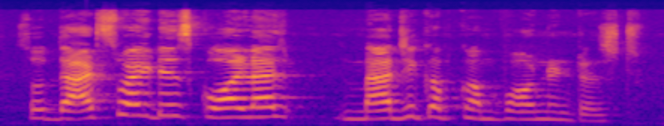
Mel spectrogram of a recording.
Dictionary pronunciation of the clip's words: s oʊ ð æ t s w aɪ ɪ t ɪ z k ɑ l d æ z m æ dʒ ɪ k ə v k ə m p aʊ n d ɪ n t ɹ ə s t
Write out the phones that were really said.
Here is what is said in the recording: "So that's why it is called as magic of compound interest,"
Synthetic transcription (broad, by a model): s oʊ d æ t s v aɪ ɪ t ɪ z k ɑ l d æ z m æ dʒ ɪ k ə v k ə m p aʊ n d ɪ n t ɹ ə s t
